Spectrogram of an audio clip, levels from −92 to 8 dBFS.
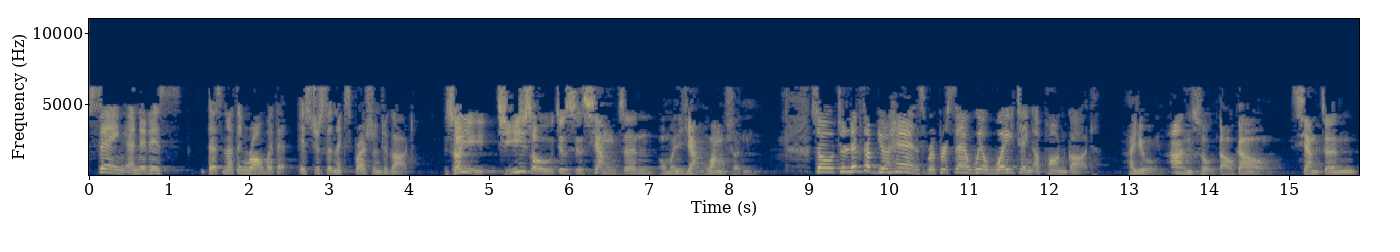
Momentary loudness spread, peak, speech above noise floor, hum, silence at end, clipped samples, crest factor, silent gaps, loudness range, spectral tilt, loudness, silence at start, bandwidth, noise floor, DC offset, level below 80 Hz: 12 LU; -2 dBFS; 20 dB; none; 0.05 s; under 0.1%; 24 dB; none; 4 LU; -2.5 dB/octave; -24 LUFS; 0 s; 6.6 kHz; -46 dBFS; under 0.1%; -74 dBFS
